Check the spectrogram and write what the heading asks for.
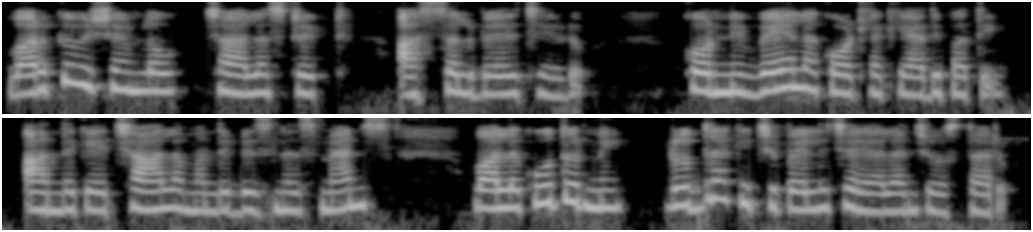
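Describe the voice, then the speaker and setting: A woman narrating a romance story, voicing the lovers' banter herself in a lively way. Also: fairly high pitch, no echo. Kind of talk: dramatic story reading. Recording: dull, muffled dry recording.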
